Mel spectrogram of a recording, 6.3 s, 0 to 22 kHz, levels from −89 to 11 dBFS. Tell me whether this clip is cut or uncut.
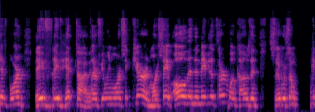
cut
